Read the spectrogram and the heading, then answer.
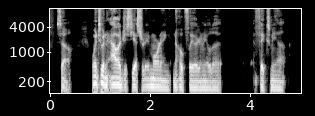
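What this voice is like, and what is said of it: Rough, itchy-throated, congested-sounding voice. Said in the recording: “it sounds like I either just woke up or it sounds like I have a cold,... my throat is just itchy, like crazy itchy right now... that sultry morning voice”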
